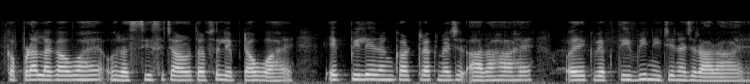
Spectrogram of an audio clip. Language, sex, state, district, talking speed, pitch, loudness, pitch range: Hindi, female, Maharashtra, Washim, 250 wpm, 205 Hz, -16 LUFS, 195-215 Hz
